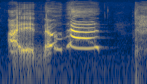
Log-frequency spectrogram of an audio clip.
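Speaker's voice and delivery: tiny, high, slow whimper; mock-hurt squeak. Telling interviewers she had no idea, mock-hurt squeak. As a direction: squeak it out in mock distress after a laugh.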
